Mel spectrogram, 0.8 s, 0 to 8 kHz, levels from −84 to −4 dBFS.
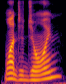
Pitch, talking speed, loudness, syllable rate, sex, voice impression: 190 Hz, 215 wpm, -19 LUFS, 3.8 syllables/s, female, feminine, very adult-like, clear, slightly intellectual, slightly elegant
